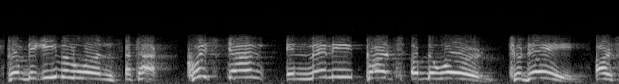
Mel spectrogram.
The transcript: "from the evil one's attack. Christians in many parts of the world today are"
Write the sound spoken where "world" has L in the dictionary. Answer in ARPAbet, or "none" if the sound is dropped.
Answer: none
